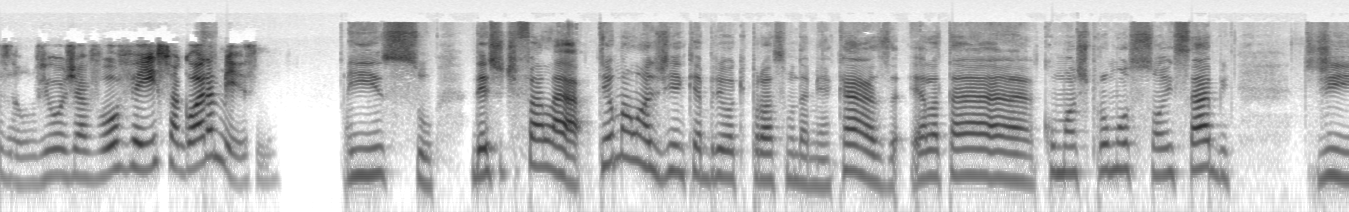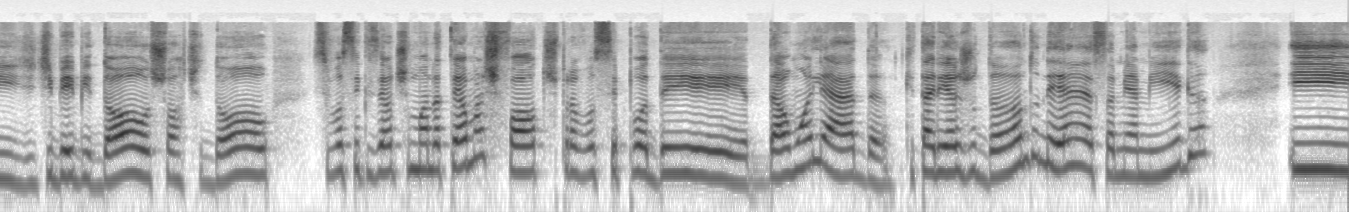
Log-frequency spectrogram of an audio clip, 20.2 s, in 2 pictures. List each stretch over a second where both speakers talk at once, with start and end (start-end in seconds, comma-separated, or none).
none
